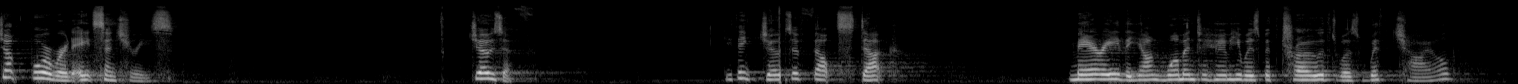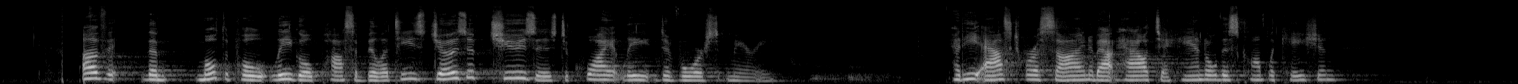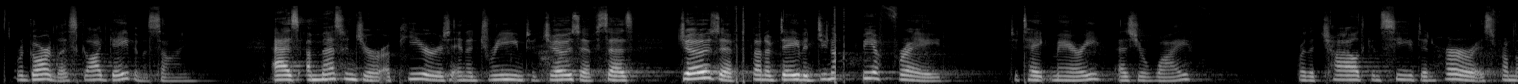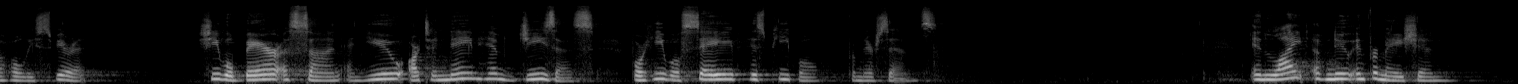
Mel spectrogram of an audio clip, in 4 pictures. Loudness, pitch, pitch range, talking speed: -25 LUFS, 205 Hz, 180-225 Hz, 110 wpm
